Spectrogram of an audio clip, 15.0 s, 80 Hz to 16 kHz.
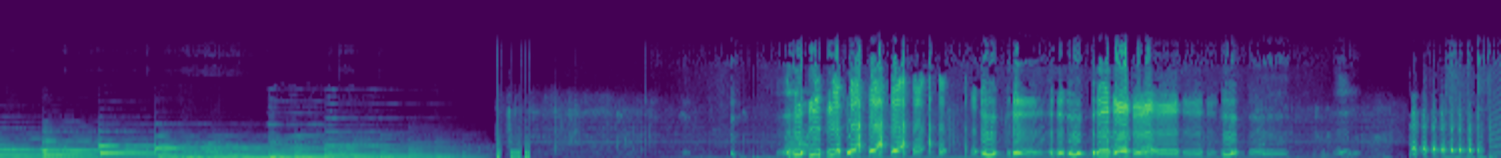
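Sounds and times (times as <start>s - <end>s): person laughing hard: 7.8s - 12.8s, 14.1s - 15.0s.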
